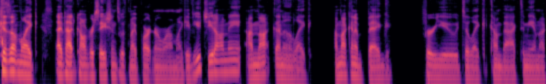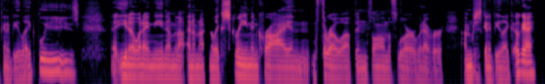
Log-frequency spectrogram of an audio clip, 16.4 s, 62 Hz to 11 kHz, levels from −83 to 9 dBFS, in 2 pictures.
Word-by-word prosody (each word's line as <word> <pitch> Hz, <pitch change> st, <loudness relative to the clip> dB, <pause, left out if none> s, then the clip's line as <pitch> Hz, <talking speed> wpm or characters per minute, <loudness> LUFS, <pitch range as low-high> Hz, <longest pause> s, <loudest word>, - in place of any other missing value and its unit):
'Cause 145 Hz, -1 st, +10 dB
I'm, 135 Hz, -3 st, +8 dB
like 115 Hz, -3 st, +5 dB, 0.3 s
I've -, -, +8 dB
had -, -, +9 dB
conversations 105 Hz, 0 st, +3 dB
with 100 Hz, -2 st, -6 dB
my 95 Hz, 0 st, 0 dB
partner, 95 Hz, -2 st, -2 dB
where 85 Hz, -1 st, -6 dB
I'm 85 Hz, 0 st, -8 dB
like, 80 Hz, +2 st, -8 dB
"If 90 Hz, -, -4 dB
you 160 Hz, +6 st, +1 dB
cheat 130 Hz, -4 st, +3 dB
on 135 Hz, +1 st, +2 dB
me, 140 Hz, 0 st, -1 dB
I'm 100 Hz, +3 st, 0 dB
not 110 Hz, +3 st, +2 dB
gonna, 100 Hz, -2 st, -2 dB
like, 80 Hz, -4 st, -7 dB, 0.3 s
I'm 110 Hz, -, -2 dB
not 110 Hz, -1 st, +3 dB
gonna 105 Hz, -4 st, +2 dB
beg 90 Hz, +1 st, 0 dB, 0.4 s
for 105 Hz, -2 st, 0 dB
you 95 Hz, -1 st, -3 dB
to, 90 Hz, +2 st, -3 dB
like, 85 Hz, -2 st, -6 dB
come 95 Hz, -1 st, -3 dB
back 90 Hz, 0 st, -3 dB
to -, -, -8 dB
me. 90 Hz, -1 st, -3 dB
I'm 90 Hz, -, -6 dB
not 85 Hz, +1 st, -7 dB
gonna 90 Hz, -, -7 dB
be 85 Hz, +1 st, -8 dB
like, 100 Hz, +3 st, -6 dB
'please.'" 135 Hz, -4 st, -3 dB, 0.5 s
Uh, -, -, 0 dB
you 105 Hz, +3 st, +2 dB
know 100 Hz, 0 st, +4 dB
what 100 Hz, 0 st, +1 dB
I 95 Hz, 0 st, +2 dB
mean? 95 Hz, 0 st, -3 dB
I'm 95 Hz, 0 st, -4 dB
not 90 Hz, -1 st, -4 dB
and 95 Hz, -, 0 dB
I'm -, -, -6 dB
not 95 Hz, 0 st, -4 dB
gonna, 90 Hz, 0 st, -4 dB
like, 90 Hz, -, -3 dB
scream, 100 Hz, -4 st, +5 dB
and 95 Hz, -1 st, -4 dB
cry, 90 Hz, -2 st, 0 dB
and 90 Hz, 0 st, -6 dB, 0.2 s
throw 95 Hz, -3 st, -1 dB
up, 90 Hz, 0 st, -6 dB
and 85 Hz, 0 st, -8 dB
fall 95 Hz, -, -6 dB
on 90 Hz, -, -7 dB
the 85 Hz, -, -10 dB
floor 90 Hz, -2 st, -5 dB
or -, -, -7 dB
whatever. 80 Hz, -3 st, -8 dB, 0.3 s
I'm 95 Hz, +1 st, -2 dB
just 95 Hz, 0 st, +1 dB
gonna 90 Hz, -1 st, -1 dB
be 90 Hz, 0 st, -6 dB
like, 85 Hz, +5 st, -6 dB
"Okay. 125 Hz, 0 st, +6 dB
95 Hz, 260 wpm, -29 LUFS, 90-105 Hz, 0.5 s, Cause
